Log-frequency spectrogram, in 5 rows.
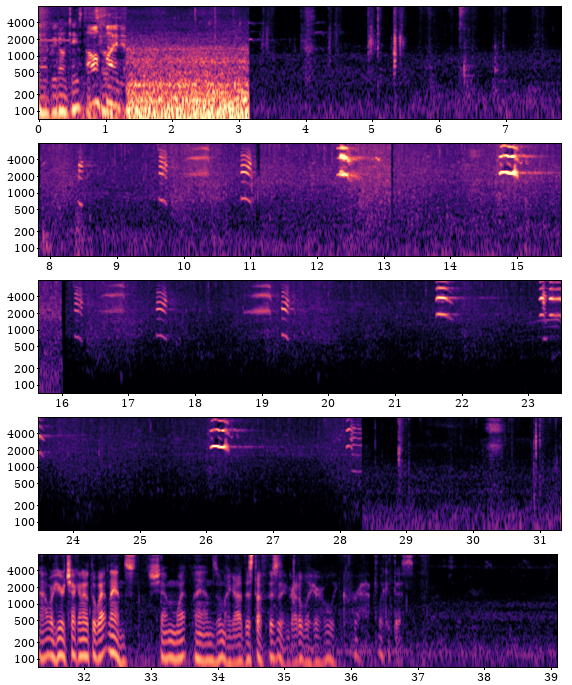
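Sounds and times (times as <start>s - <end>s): low rumble: 0.0s - 3.2s.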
